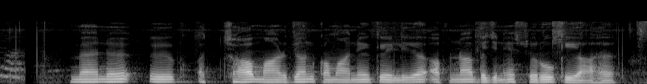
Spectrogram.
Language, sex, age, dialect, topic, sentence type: Hindi, male, 56-60, Garhwali, banking, statement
